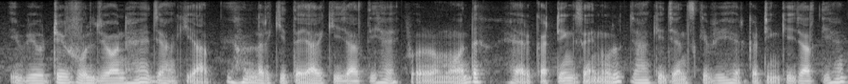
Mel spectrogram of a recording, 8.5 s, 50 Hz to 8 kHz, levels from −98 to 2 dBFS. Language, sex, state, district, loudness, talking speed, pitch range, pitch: Hindi, male, Bihar, Begusarai, -19 LUFS, 190 wpm, 90-110 Hz, 95 Hz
